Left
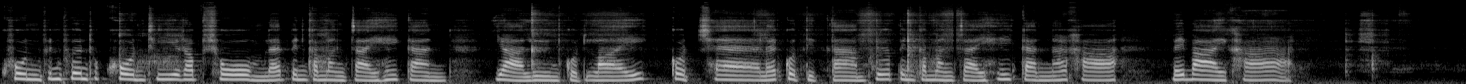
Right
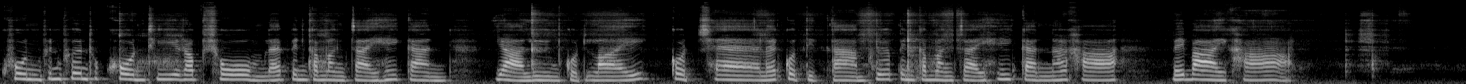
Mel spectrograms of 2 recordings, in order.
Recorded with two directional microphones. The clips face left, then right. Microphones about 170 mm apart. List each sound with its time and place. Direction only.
0.0 s speech: 30° left (ahead or behind)
0.9 s speech: 10° left (ahead or behind)
1.3 s a woman's voice: 30° left (ahead or behind)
